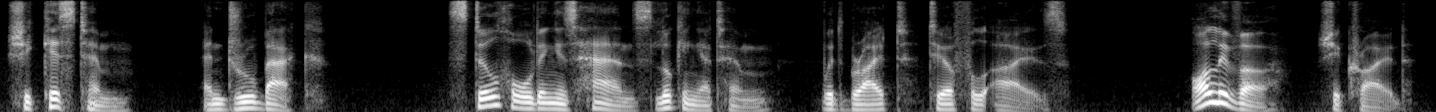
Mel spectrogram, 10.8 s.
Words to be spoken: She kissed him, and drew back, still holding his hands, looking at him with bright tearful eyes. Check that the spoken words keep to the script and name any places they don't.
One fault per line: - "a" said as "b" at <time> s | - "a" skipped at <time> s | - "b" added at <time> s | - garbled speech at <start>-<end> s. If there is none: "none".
- "Oliver she cried" added at 8.9 s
